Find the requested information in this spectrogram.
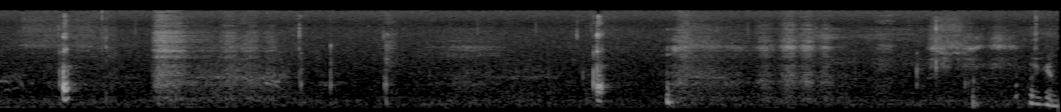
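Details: Hiccups: three sharp, brief hiccup sounds at irregular intervals over faint room noise; ordinary hiccups.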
